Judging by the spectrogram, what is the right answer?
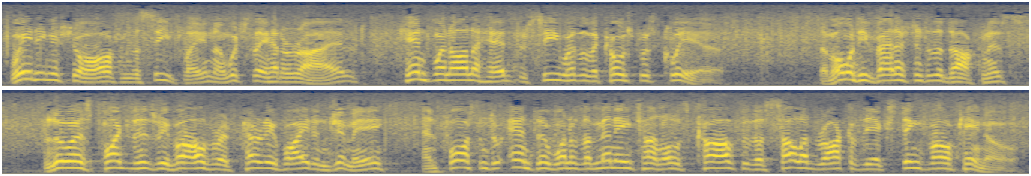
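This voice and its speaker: A man's voice: sits high, expressive, fast. A man narrating an old 1940s radio drama in a dramatic storytelling manner. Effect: old-time radio broadcast sound. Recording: muffled old 1940s radio recording with hiss.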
